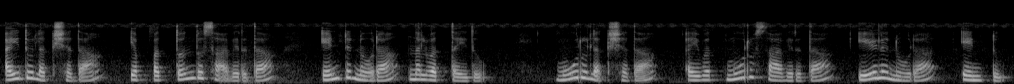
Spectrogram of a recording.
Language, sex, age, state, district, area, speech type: Kannada, female, 30-45, Karnataka, Davanagere, rural, spontaneous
